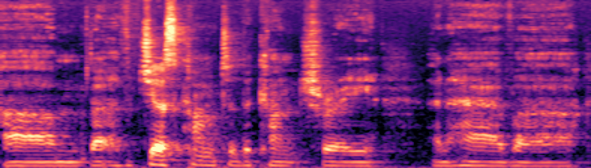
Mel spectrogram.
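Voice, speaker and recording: Deep-voiced, slow-talking male teacher. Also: flat delivery, dark tone. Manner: measured, with hesitant "um"s. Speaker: English language teacher. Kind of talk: interview answers. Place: school classroom. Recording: roomy echo.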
